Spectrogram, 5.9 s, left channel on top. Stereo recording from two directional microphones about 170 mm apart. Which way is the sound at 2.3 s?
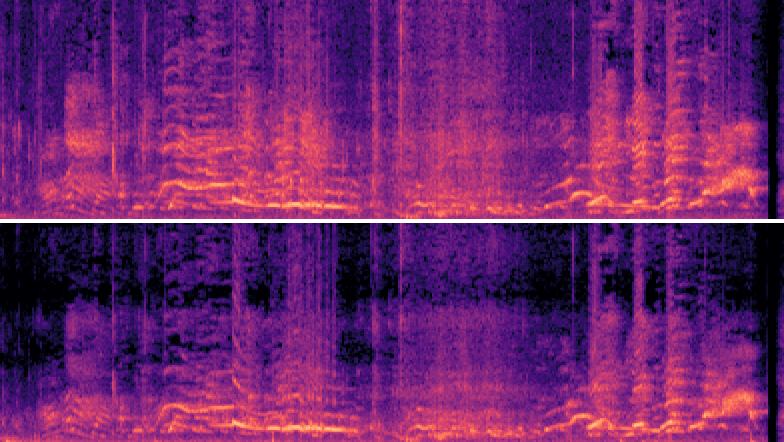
15° left (ahead or behind).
